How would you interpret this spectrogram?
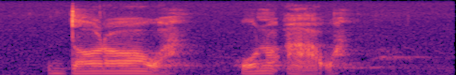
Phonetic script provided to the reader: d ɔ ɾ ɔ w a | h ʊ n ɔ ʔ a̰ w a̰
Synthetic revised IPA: d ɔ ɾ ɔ w a | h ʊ n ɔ ʔ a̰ w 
